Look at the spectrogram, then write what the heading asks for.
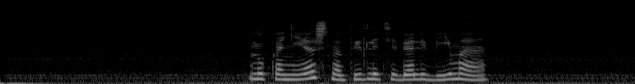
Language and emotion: Russian, neutral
